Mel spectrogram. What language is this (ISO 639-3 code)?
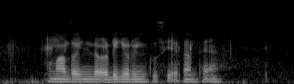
sat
